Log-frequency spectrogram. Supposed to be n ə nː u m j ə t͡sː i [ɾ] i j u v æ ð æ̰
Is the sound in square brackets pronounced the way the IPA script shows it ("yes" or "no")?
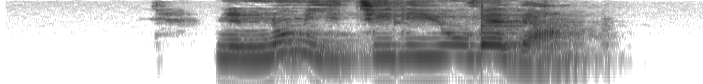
no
